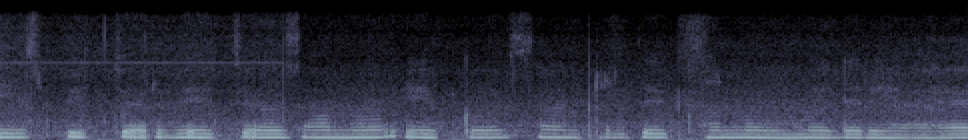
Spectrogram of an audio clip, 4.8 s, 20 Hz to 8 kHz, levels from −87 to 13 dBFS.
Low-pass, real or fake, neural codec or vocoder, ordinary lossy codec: 7.2 kHz; real; none; none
